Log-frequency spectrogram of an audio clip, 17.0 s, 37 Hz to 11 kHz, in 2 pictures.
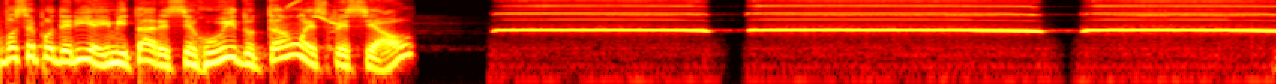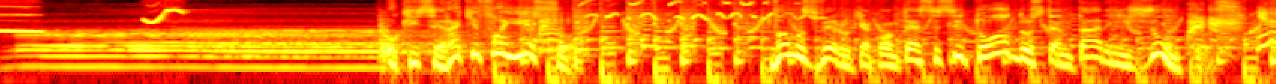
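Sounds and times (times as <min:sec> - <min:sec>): high whistle-like peeps: 0:03.3 - 0:08.8, 0:09.4 - 0:09.8, 0:11.7 - 0:14.2
rising and falling whistle swoop: 0:03.3 - 0:08.8, 0:09.4 - 0:10.0, 0:11.7 - 0:13.8
low sustained tone: 0:08.5 - 0:11.6.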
